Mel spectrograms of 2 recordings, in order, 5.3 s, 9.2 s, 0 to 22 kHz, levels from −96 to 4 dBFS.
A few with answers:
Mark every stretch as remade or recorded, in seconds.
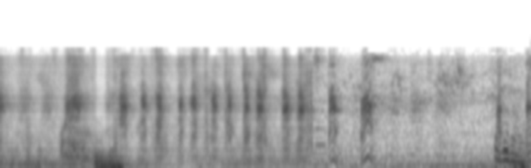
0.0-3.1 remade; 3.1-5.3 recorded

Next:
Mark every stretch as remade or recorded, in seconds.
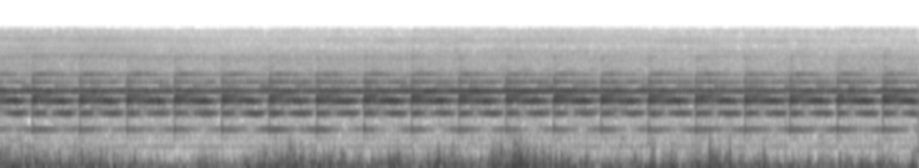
0.0-9.2 remade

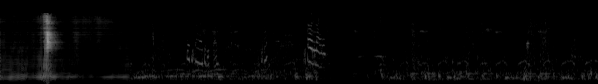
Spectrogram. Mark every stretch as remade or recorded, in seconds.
0.0-1.3 remade; 1.3-6.0 recorded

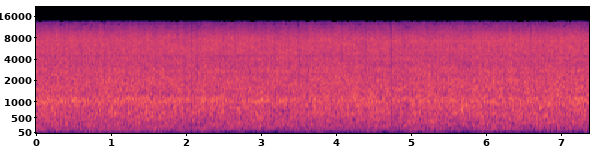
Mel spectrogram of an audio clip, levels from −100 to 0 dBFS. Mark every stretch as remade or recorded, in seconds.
0.0-1.5 recorded; 1.5-5.9 remade; 5.9-7.4 recorded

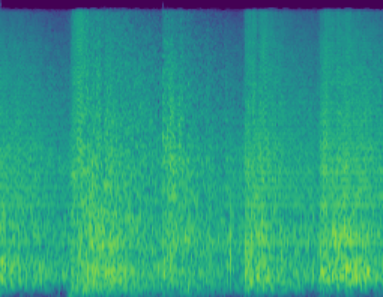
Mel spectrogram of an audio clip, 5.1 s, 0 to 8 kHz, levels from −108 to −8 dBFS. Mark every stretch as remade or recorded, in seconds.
0.0-1.1 remade; 1.1-3.0 recorded; 3.0-5.1 remade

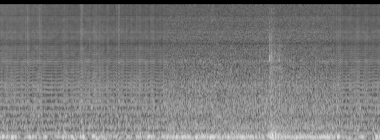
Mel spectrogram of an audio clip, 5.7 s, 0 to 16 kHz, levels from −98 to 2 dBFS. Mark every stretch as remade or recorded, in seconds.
0.0-2.5 remade; 2.5-5.0 recorded; 5.0-5.7 remade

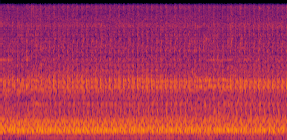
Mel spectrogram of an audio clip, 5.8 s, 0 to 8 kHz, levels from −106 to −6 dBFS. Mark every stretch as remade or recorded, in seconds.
0.0-0.9 remade; 0.9-3.8 recorded; 3.8-4.6 remade; 4.6-5.8 recorded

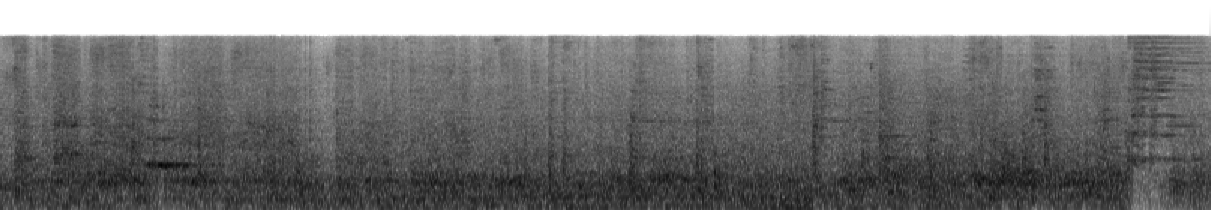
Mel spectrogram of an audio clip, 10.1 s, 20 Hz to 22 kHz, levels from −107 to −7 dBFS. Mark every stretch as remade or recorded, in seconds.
0.0-1.0 recorded; 1.0-2.3 remade; 2.3-2.9 recorded; 2.9-5.3 remade; 5.3-7.9 recorded; 7.9-8.9 remade; 8.9-9.3 recorded; 9.3-10.1 remade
